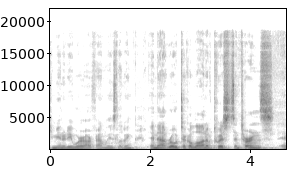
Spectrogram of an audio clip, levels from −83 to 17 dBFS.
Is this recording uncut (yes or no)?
no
